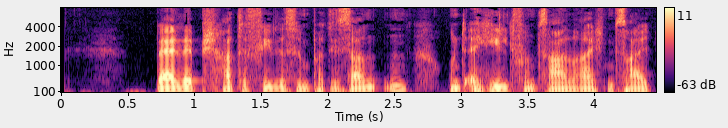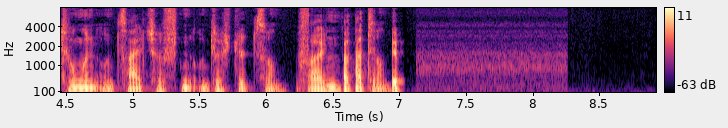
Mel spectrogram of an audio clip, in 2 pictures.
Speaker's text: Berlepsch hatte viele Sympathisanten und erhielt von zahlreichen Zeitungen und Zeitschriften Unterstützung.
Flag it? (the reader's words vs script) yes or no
yes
